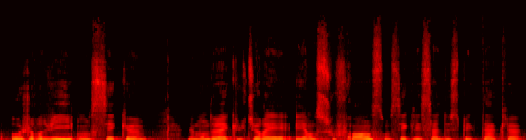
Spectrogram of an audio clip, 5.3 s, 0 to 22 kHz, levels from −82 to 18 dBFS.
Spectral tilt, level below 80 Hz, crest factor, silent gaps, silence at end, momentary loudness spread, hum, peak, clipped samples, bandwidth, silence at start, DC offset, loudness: -6 dB/octave; -72 dBFS; 14 dB; none; 0 s; 10 LU; none; -20 dBFS; under 0.1%; 18.5 kHz; 0 s; under 0.1%; -35 LUFS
